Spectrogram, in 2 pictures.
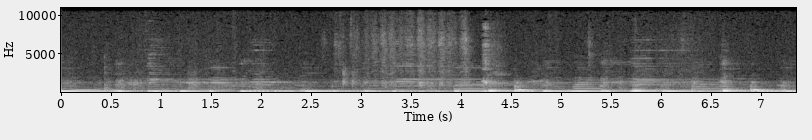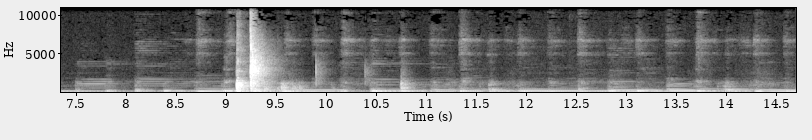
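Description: Acoustic guitar music plays throughout. About nine seconds in comes a single loud crack as the cue ball breaks a rack of 1 7/8-inch pool balls, followed by a few lighter clicks of balls striking each other.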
